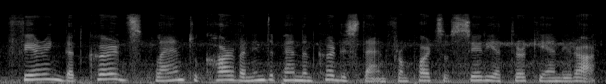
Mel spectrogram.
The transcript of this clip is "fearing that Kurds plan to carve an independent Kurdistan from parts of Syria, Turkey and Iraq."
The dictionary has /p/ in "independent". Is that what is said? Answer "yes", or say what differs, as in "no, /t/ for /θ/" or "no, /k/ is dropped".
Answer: yes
